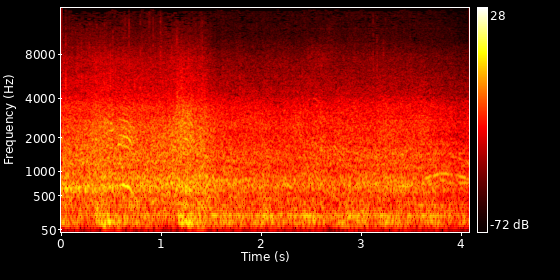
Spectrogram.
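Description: Football stadium crowd: a steady din of many voices from the stands, with a few single shouts rising briefly above it near the start.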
